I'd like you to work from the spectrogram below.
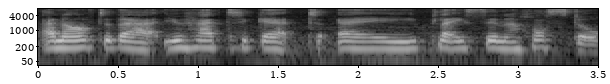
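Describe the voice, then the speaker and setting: The speaker has a London accent. Intonation stays fairly even. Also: woman. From South London (Battersea), England. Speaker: interviewee sharing life story. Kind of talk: personal testimony in conversation. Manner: halting, with many fillers.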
